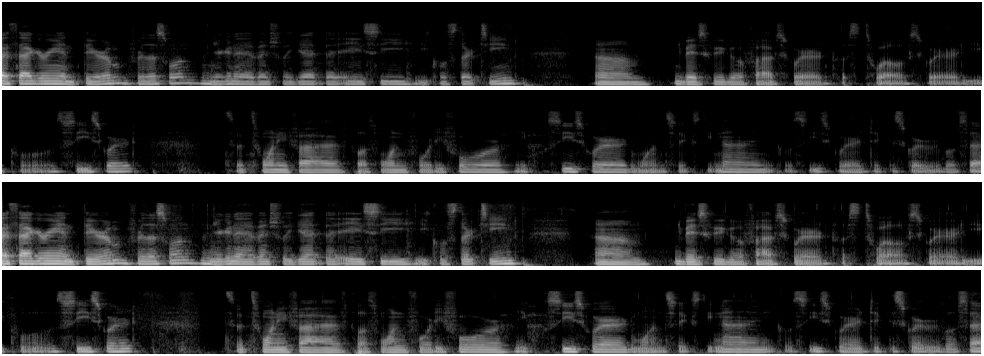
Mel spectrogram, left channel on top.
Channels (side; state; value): left; quieter; 4.0 dB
